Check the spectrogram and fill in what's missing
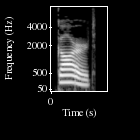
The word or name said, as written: gard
